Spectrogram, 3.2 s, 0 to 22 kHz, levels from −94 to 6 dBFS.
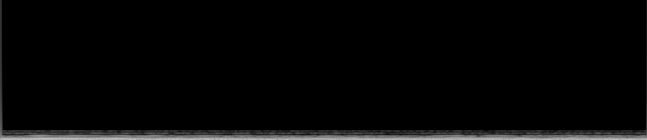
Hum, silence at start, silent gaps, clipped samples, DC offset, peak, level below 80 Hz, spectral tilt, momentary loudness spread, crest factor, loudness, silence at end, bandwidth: none; 0 s; none; under 0.1%; under 0.1%; -14 dBFS; -44 dBFS; -11.5 dB/octave; 4 LU; 12 dB; -27 LUFS; 0 s; 1.6 kHz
